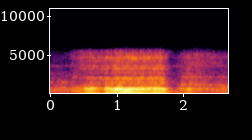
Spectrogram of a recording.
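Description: One loud, low, buzzing breath lasting about a second over quiet room noise; snoring.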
